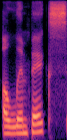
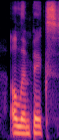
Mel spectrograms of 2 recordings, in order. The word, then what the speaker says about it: Olympics: Olympics starts with a hard O rather than a soft schwa. This specific error completely throws off the rhythmic anticipation of the primary stress sounds later on.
